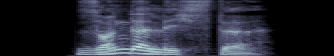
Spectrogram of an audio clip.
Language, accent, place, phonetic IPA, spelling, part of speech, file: German, Germany, Berlin, [ˈzɔndɐlɪçstə], sonderlichste, adjective, De-sonderlichste.ogg
- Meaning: inflection of sonderlich: 1. strong/mixed nominative/accusative feminine singular superlative degree 2. strong nominative/accusative plural superlative degree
